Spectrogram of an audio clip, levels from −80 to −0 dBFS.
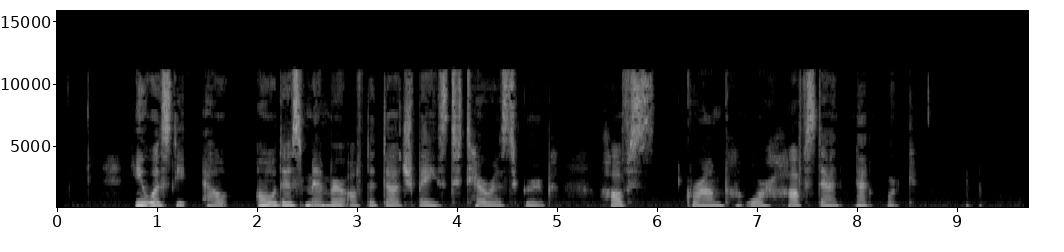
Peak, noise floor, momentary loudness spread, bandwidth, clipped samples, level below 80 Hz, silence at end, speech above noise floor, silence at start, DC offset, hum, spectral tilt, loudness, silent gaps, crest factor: -16 dBFS; -64 dBFS; 17 LU; 11.5 kHz; under 0.1%; -86 dBFS; 0.6 s; 29 dB; 0.5 s; under 0.1%; none; -3.5 dB/octave; -34 LUFS; none; 22 dB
